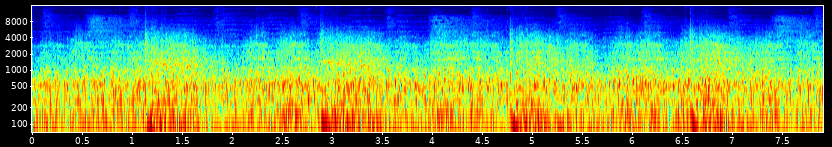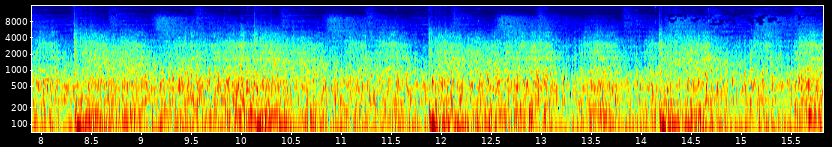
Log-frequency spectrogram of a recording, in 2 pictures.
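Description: A shotgun fires again and again in loud booming blasts.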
